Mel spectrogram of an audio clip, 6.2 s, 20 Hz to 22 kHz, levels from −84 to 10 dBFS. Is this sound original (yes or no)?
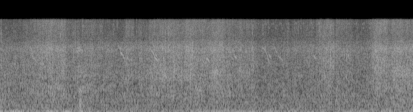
no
